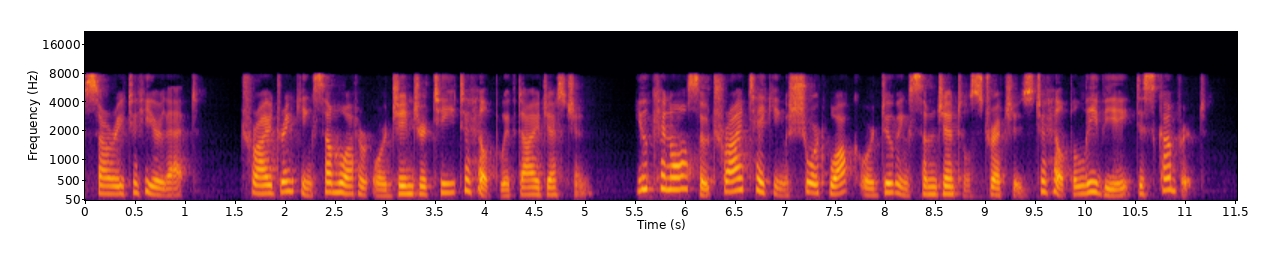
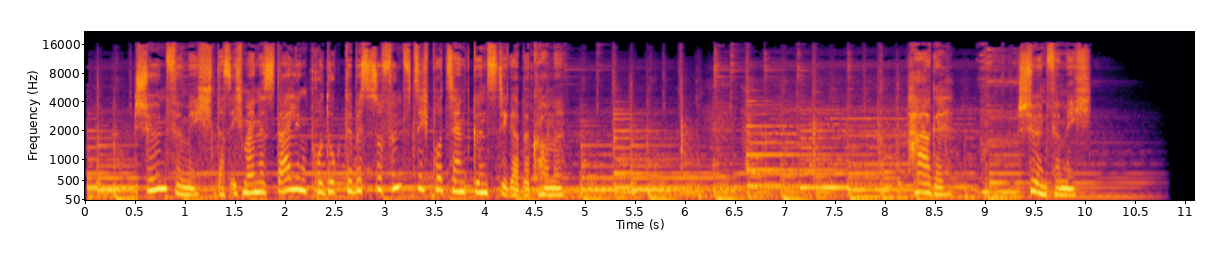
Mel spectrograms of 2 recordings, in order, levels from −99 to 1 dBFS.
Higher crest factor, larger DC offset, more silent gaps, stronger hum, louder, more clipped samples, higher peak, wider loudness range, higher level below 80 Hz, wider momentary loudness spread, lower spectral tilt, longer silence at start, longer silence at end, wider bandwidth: first, 18 dB vs 12 dB; neither; neither; neither; second, -22 LUFS vs -13 LUFS; neither; second, -4 dBFS vs 0 dBFS; second, 2 LU vs 5 LU; second, -74 dBFS vs -28 dBFS; about the same, 7 LU vs 8 LU; about the same, -3.5 dB/octave vs -4 dB/octave; about the same, 0 s vs 0 s; second, 0.35 s vs 0.5 s; second, 8 kHz vs 17 kHz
